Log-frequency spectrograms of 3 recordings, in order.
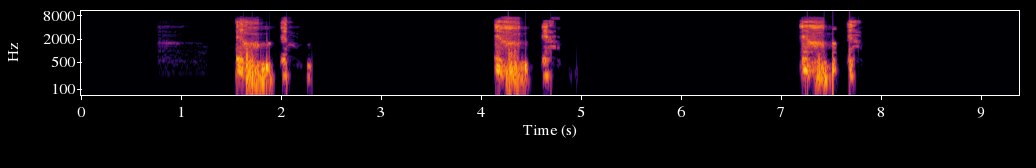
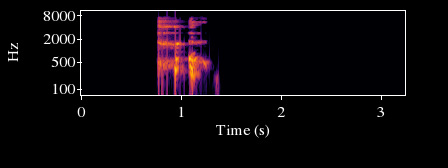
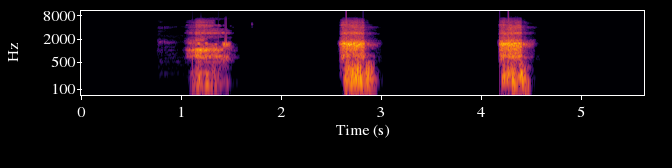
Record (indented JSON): {
  "three_cough_length": "9.4 s",
  "three_cough_amplitude": 32768,
  "three_cough_signal_mean_std_ratio": 0.28,
  "cough_length": "3.2 s",
  "cough_amplitude": 27117,
  "cough_signal_mean_std_ratio": 0.23,
  "exhalation_length": "5.6 s",
  "exhalation_amplitude": 30753,
  "exhalation_signal_mean_std_ratio": 0.31,
  "survey_phase": "beta (2021-08-13 to 2022-03-07)",
  "age": "45-64",
  "gender": "Female",
  "wearing_mask": "No",
  "symptom_runny_or_blocked_nose": true,
  "symptom_sore_throat": true,
  "symptom_headache": true,
  "smoker_status": "Never smoked",
  "respiratory_condition_asthma": false,
  "respiratory_condition_other": false,
  "recruitment_source": "Test and Trace",
  "submission_delay": "1 day",
  "covid_test_result": "Positive",
  "covid_test_method": "RT-qPCR",
  "covid_ct_value": 17.7,
  "covid_ct_gene": "ORF1ab gene",
  "covid_ct_mean": 18.2,
  "covid_viral_load": "1100000 copies/ml",
  "covid_viral_load_category": "High viral load (>1M copies/ml)"
}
